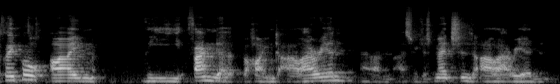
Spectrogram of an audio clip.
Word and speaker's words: AilArian: And James, I'm not quite sure how to pronounce the name of the company. Maybe you can tell me. Yeah. AilArian? So AilArian.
